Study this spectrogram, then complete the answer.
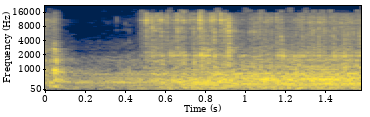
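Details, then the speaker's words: Yamaha cassette deck gives busy whirring and light ticking with no steady drive sound, and it oddly detects a metal tape. The drive isn't engaging, and the owner thinks it probably needs new belts. "I mean listen to that yeah this thing is just needs belts probably"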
